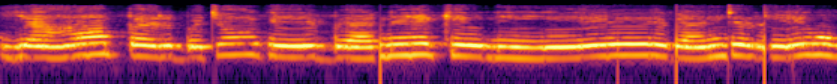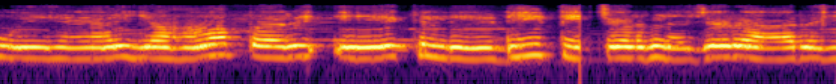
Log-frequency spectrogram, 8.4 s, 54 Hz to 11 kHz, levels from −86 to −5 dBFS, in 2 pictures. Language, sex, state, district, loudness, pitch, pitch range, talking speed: Hindi, female, Jharkhand, Sahebganj, -11 LUFS, 295 Hz, 280-320 Hz, 145 wpm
